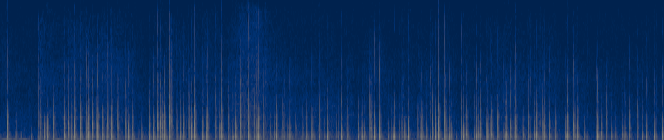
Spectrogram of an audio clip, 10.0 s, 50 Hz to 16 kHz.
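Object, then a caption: Box tapped with silicone rubber fingertip pads. A box is tapped with silicone rubber pads on the fingertips. The result is a fast, continuous stream of soft, dull taps with very short decay, concentrated in the midrange around 500 Hz with little low end.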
